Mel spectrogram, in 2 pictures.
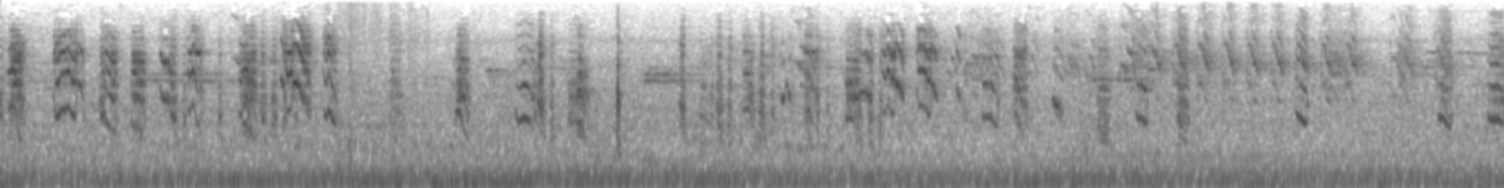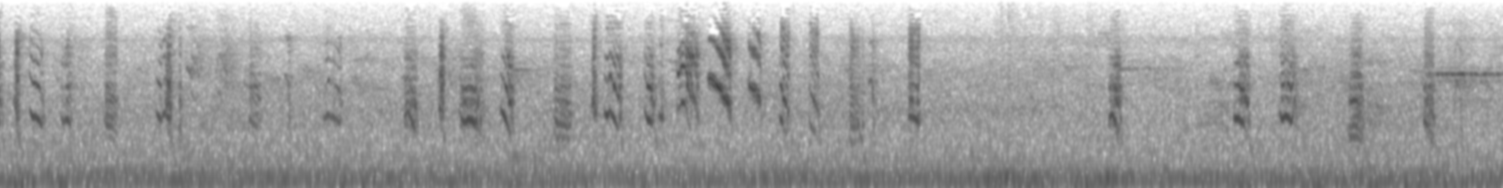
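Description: Jungle babblers chattering: rapid runs of short, harsh, squeaky calls that come in bursts with brief lulls between them.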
